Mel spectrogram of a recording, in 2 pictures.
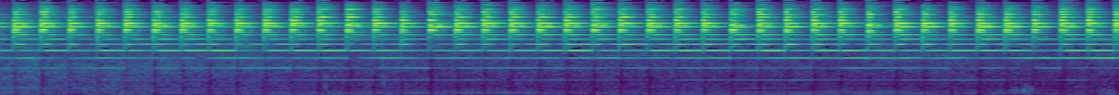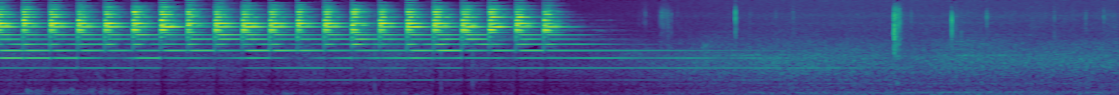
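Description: Western-Cullen-Hayes mechanical crossing bell on a railroad crossing signal ringing in rapid, even strokes, then cutting off abruptly about seventeen seconds in as the signal shuts down. After that only a steady background hiss remains.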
